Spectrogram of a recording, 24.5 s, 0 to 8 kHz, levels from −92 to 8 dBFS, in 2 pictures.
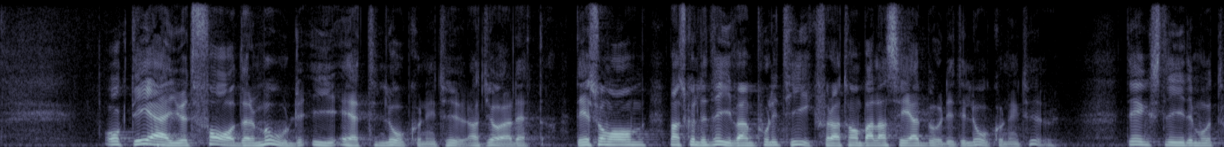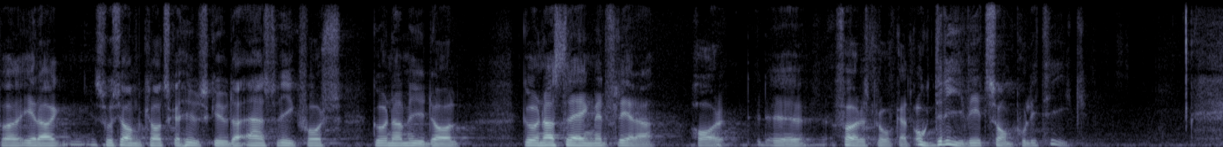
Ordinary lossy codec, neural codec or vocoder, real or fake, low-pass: none; none; real; none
